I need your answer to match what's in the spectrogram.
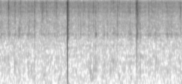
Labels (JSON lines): {"label": "ambient", "recorder": "HydroMoth"}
